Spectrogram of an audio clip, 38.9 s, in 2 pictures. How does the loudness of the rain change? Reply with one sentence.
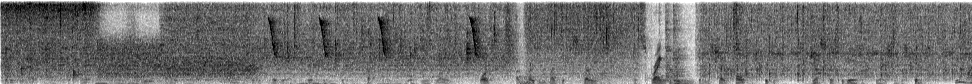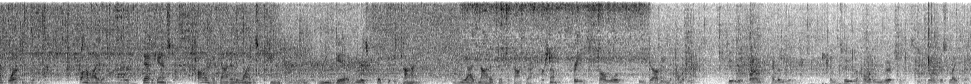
The volume of the rain goes down.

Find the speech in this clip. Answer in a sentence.
You can hear the speech from 0.0 to 38.8 s.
